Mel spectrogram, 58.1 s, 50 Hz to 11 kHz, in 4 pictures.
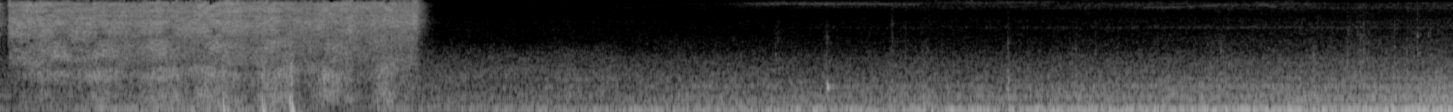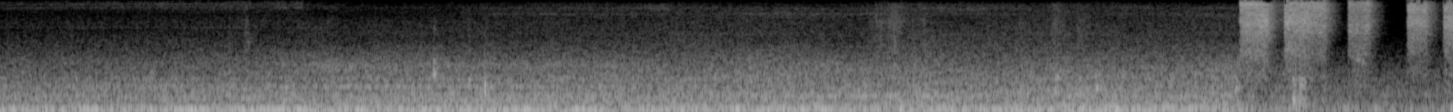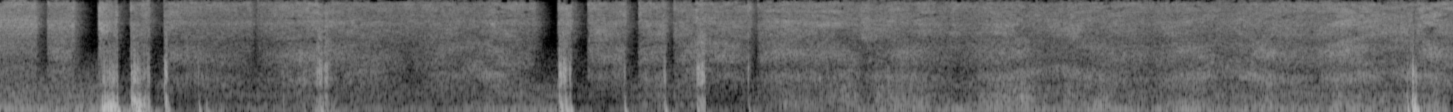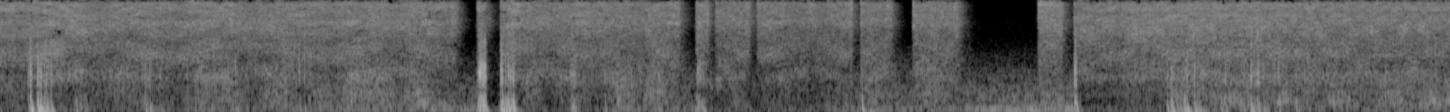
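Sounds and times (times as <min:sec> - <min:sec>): spray paint gun hissing: 0:00.0 - 0:04.3, 0:26.9 - 0:53.3, 0:54.0 - 0:58.0.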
